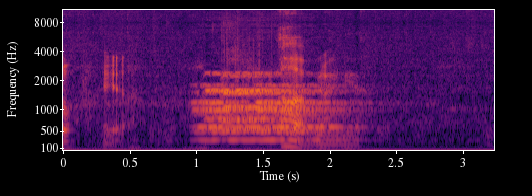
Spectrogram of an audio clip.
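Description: A shimmering magical chime rings out and fades.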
